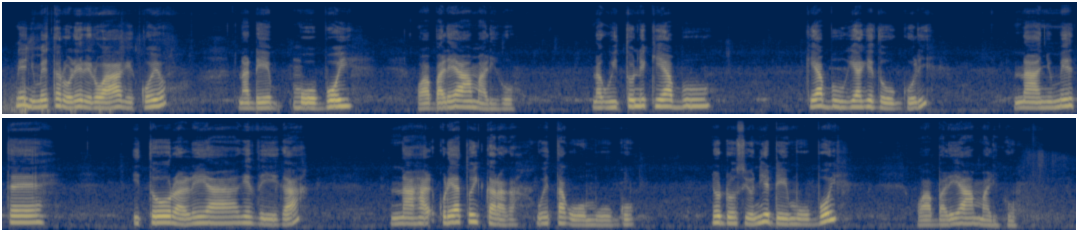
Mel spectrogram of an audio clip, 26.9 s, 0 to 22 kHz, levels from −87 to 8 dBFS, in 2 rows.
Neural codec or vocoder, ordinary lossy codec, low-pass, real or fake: vocoder, 44.1 kHz, 128 mel bands every 256 samples, BigVGAN v2; none; 19.8 kHz; fake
